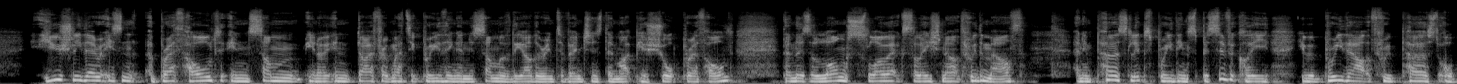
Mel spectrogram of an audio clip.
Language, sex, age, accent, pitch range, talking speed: English, male, 30-49, British, 130-160 Hz, 205 wpm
